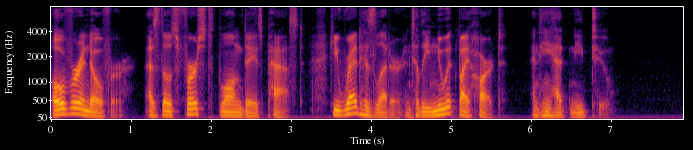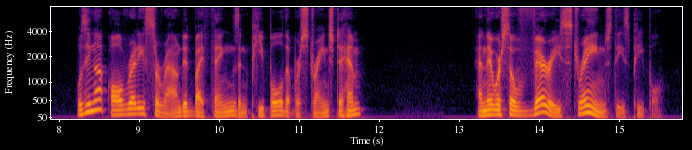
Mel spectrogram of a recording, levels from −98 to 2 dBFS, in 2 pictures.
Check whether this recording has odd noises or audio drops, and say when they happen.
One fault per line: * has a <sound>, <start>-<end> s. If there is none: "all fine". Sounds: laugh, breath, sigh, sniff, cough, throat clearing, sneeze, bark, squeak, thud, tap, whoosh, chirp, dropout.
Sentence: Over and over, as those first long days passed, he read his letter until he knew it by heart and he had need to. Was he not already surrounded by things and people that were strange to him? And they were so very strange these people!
all fine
